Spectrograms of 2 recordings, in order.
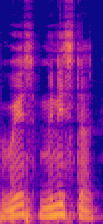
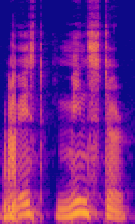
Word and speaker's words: Westminster: is upon westminster bridge don't mispronounce it is not waste minister it's called best minster so upon waste mr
